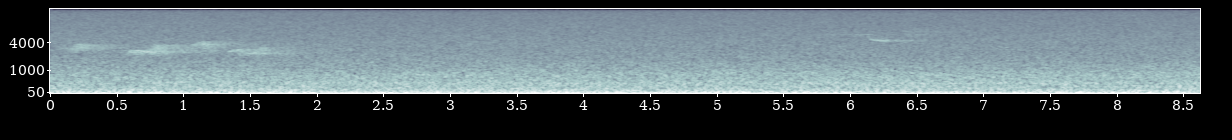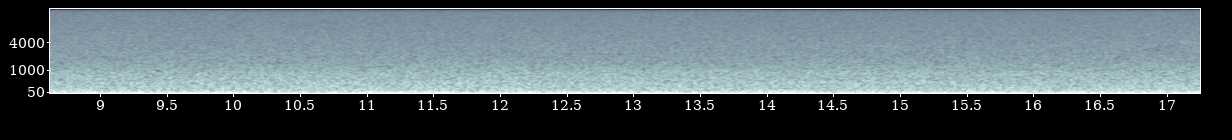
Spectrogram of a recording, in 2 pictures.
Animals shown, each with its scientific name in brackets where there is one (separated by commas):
Black-throated Green Warbler (Setophaga virens), Scarlet Tanager (Piranga olivacea)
